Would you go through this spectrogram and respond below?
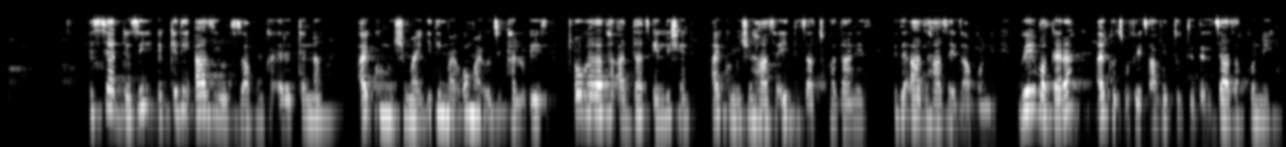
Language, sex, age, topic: Gamo, female, 25-35, government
